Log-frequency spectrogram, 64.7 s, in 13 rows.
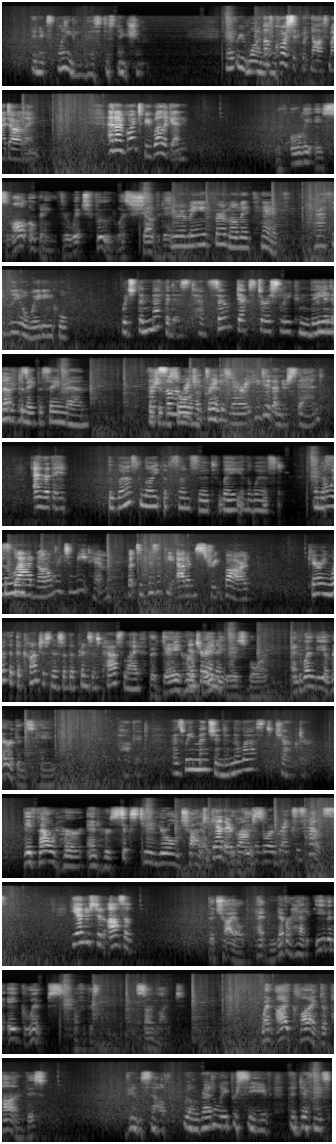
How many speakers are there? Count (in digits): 9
